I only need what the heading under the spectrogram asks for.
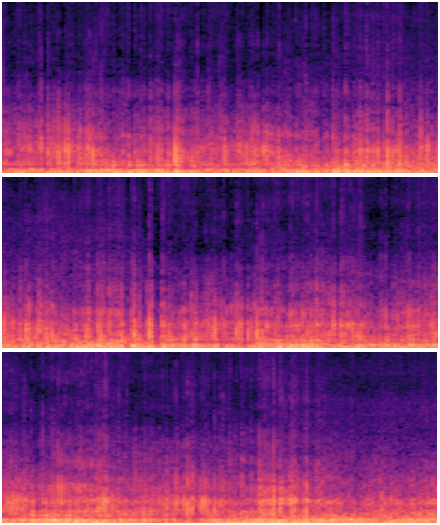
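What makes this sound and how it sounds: Fingertips and nails of both hands scratch and rub two identical soft, porous black foam windscreens covering the heads of studio microphones. The result is a steady, muffled rumbling and scraping, heavy in deep low frequencies with almost no bright content. It carries on without a break for the whole clip.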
